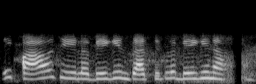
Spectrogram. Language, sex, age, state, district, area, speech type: Goan Konkani, female, 30-45, Goa, Quepem, rural, conversation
